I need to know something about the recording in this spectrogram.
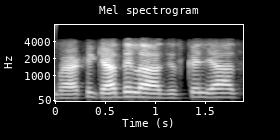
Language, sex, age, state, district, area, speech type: Kashmiri, male, 18-30, Jammu and Kashmir, Kulgam, rural, conversation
